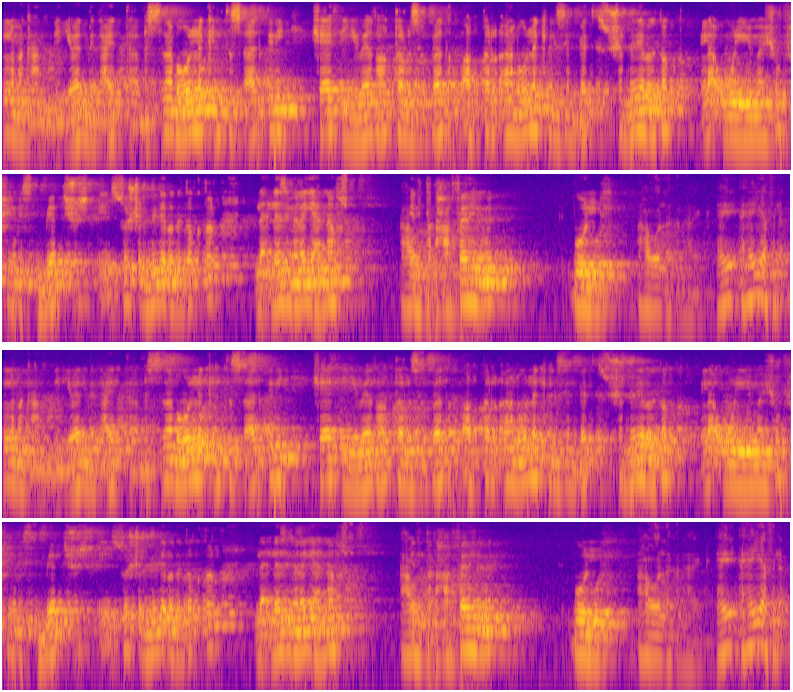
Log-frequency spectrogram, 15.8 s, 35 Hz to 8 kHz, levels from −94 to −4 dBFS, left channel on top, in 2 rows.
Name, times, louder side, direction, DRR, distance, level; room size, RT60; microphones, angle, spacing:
voice 1, 0.0-2.8 3.1-6.7 7.0-11.3 12.0-13.0 13.6-14.0, left 1 dB, 60° left, 6 dB, 4.2 m, -22 dB
voice 2, 11.9-12.2 14.2-15.7, right 1 dB, 80° right, 7 dB, 4.4 m, -29 dB
29.0 x 28.0 x 7.2 m, 0.88 s
head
